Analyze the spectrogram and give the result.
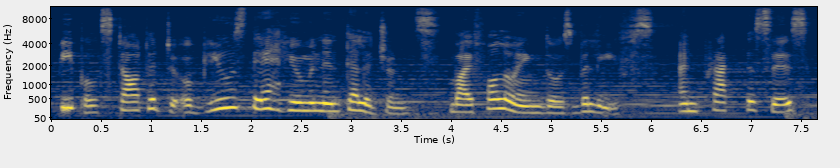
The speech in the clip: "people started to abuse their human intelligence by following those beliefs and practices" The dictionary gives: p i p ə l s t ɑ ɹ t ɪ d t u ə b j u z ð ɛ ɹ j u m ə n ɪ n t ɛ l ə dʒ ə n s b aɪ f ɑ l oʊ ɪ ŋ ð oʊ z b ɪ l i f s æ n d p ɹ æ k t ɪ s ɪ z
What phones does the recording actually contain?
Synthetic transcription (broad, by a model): p i p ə l s t ɑ ɹ t ɪ d t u ə b j u z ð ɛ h j u m ə n ɪ n t ɛ l ə dʒ ə n s b aɪ f ɑ l oʊ ɪ ŋ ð oʊ z b ɪ l i f s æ n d p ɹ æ k t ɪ s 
